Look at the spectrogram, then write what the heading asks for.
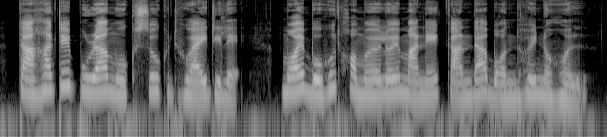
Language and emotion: Assamese, neutral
